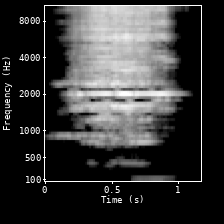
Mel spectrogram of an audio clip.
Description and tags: Squeaky Scrape 11
squeak, scrape, metallic, rusty, squeaky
